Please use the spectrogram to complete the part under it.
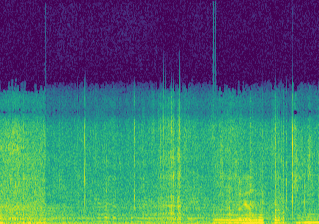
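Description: Honeybees buzz steadily around a Layens hive holding a recently housed swarm, a dense continuous drone that stays close and loud throughout, with occasional sharper passes of individual bees near the listener.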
